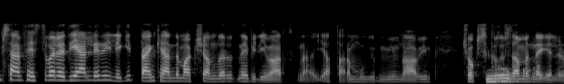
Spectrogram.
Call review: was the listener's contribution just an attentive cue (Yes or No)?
No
